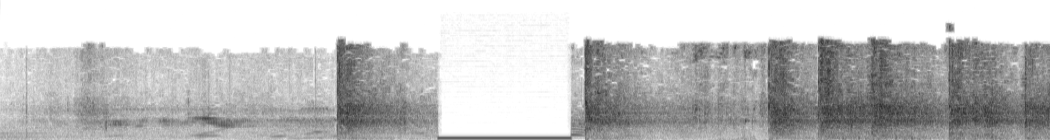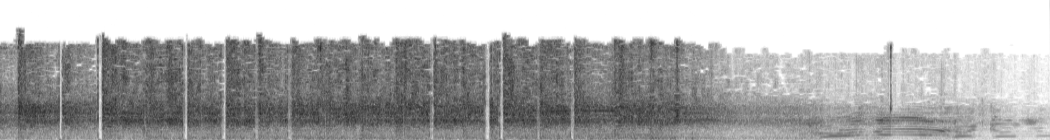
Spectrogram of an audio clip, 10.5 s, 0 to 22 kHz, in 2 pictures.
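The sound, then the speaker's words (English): A gunfire exchange between a suspect and police officers: loud, rapid shots crack in dense overlapping bursts, dozens in all. Voices are heard before and after the shooting, and a brief steady tone sounds near the start. “And what you just heard there were dozens of shots. We know that Raleigh police fired at least more than 20 shots.”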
